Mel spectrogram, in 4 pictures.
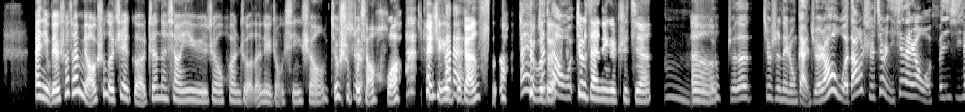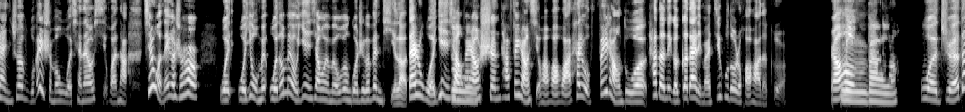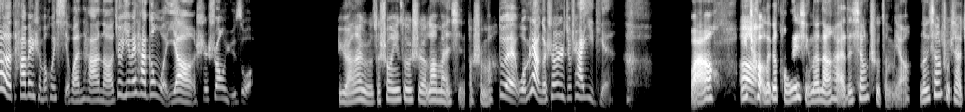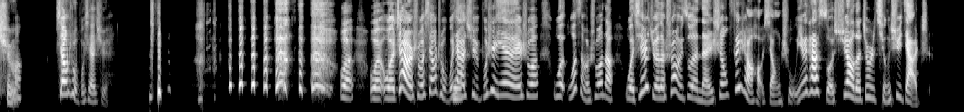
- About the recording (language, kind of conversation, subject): Chinese, podcast, 有什么歌会让你想起第一次恋爱？
- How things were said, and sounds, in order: laughing while speaking: "就是不想活，但是又不敢死，对不对？"; laugh; laughing while speaking: "你找了个"; laugh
